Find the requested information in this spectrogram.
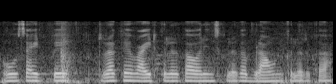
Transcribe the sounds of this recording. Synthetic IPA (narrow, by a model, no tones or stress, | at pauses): oːsaːɪɖpeʈɾəkɦɛʋaːɪʈkɐləɾkaɔːɾɪ̃nt͡ʃkələ̰ɾkabɾaːʊnkɐlə̰ɾka̰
